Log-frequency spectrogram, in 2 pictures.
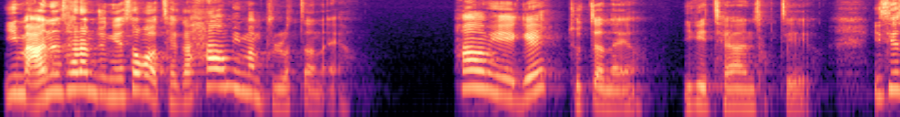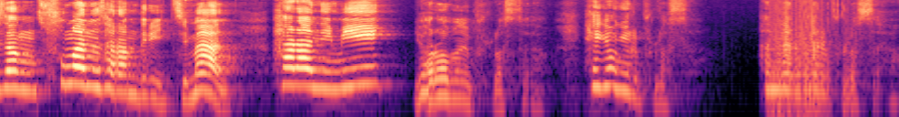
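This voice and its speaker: A woman's voice: high voice, a little fast. A middle-aged woman preaching a sermon in a church, talking back and forth with the congregation and acting out quotes. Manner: animated, talks with the congregation and acts out quotes. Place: church hall.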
